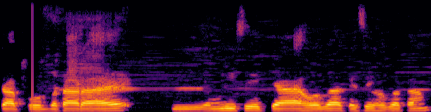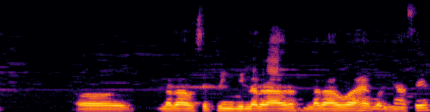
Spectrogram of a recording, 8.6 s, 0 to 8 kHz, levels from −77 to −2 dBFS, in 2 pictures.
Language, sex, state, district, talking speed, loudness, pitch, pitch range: Hindi, male, Bihar, Purnia, 165 wpm, -14 LUFS, 135 Hz, 125-140 Hz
